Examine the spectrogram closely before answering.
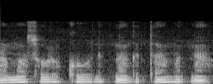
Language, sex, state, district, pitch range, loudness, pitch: Garo, male, Meghalaya, South Garo Hills, 100-115 Hz, -15 LUFS, 110 Hz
